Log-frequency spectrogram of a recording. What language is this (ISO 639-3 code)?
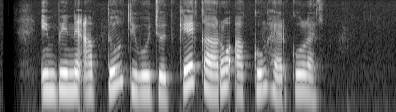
jav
